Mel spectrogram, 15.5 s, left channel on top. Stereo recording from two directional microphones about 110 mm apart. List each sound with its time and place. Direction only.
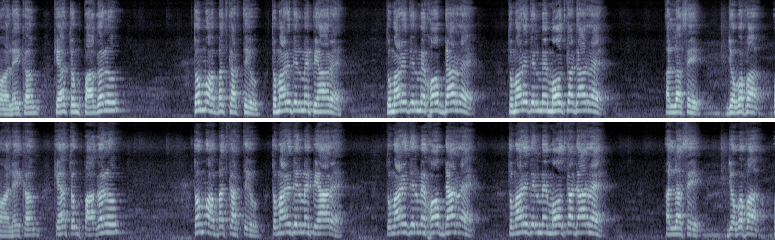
0.0 s a man's voice: 40° left (ahead or behind)
3.8 s a man's voice: 40° left (ahead or behind)
7.7 s a man's voice: 40° left (ahead or behind)
13.3 s a man's voice: 45° left (ahead or behind)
